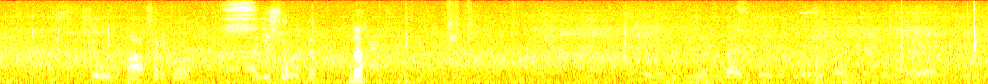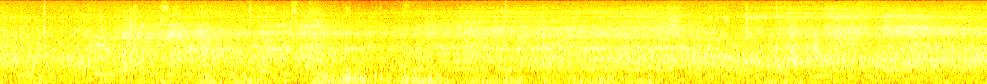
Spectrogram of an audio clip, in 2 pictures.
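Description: Football players shout and call to each other on an open field outdoors.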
